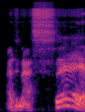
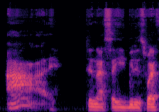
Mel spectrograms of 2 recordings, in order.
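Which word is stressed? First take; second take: say; I. First: The stress falls on the word say. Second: The stress falls on the word I. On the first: It may have been implied instead. "I could have implied it" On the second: The speaker personally did not say it. "That means me in specific"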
